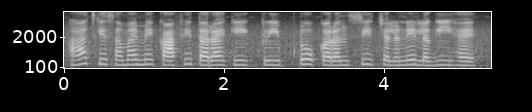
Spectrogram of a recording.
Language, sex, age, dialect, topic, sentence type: Hindi, female, 18-24, Marwari Dhudhari, banking, statement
